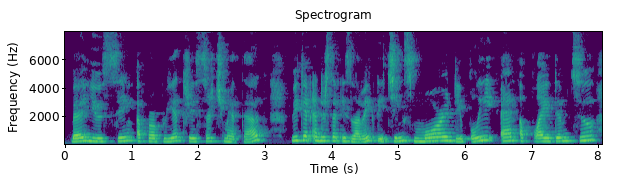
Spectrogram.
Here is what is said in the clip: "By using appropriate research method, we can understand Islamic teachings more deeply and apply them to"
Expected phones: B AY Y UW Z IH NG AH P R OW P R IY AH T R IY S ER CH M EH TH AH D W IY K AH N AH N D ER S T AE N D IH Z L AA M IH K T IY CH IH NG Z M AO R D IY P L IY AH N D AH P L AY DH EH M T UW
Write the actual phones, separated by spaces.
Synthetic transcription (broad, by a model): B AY Y UW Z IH NG AH P R OW P R IY AH T R IY S ER CH M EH T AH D W IY K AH N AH N D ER S T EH N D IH S L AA M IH K T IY CH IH NG S M AO R D IY P L IY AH N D AH P L AY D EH M T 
